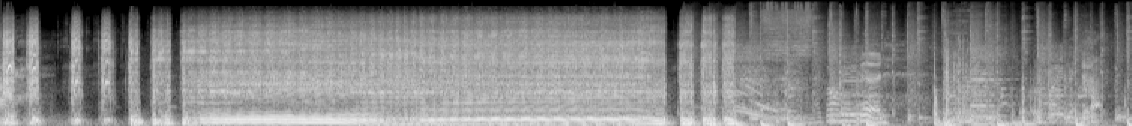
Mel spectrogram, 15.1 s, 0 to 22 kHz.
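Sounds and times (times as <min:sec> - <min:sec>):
cordless drill driving screw: 0:00.4 - 0:09.8.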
